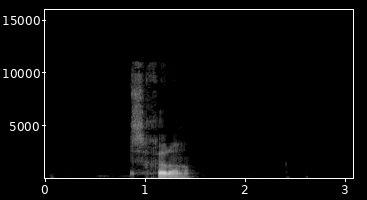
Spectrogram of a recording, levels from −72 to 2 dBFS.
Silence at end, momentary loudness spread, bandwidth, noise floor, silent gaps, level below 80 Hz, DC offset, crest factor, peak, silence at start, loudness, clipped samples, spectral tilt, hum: 1.65 s; 21 LU; 11.5 kHz; -76 dBFS; none; -66 dBFS; under 0.1%; 22 dB; -6 dBFS; 0.85 s; -24 LUFS; under 0.1%; -4.5 dB/octave; none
